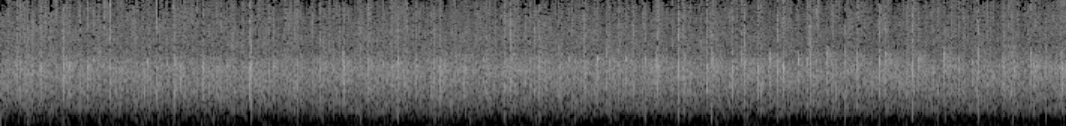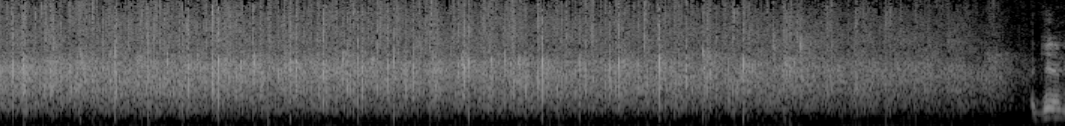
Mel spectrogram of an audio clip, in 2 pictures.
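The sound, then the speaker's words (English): An audience applauds in a long, steady wave of dense clapping that holds at an even loudness for about twenty seconds, then thins out and tapers off at the end. “Let's show our love and appreciation to these guys.”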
